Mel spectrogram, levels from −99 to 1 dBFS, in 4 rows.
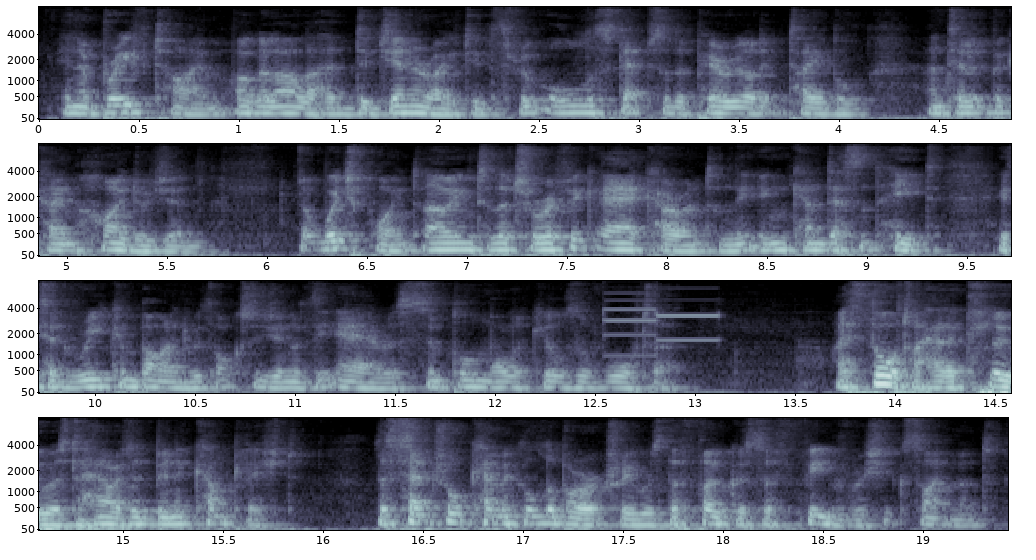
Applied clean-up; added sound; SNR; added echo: none; Alarm; 15 dB; reverberation time 0.3 s.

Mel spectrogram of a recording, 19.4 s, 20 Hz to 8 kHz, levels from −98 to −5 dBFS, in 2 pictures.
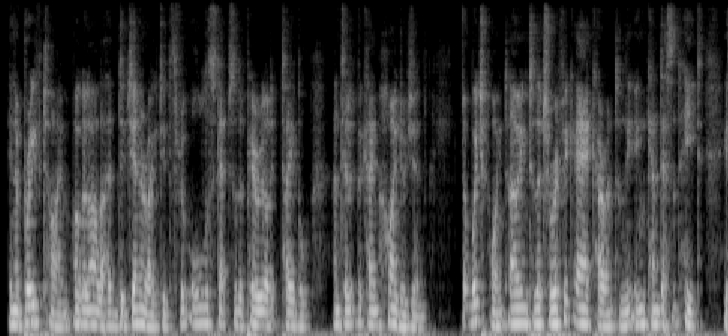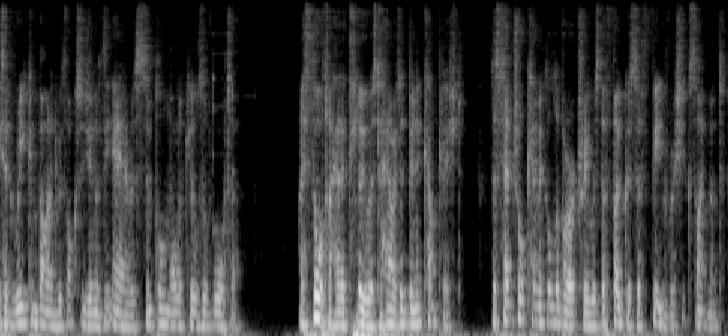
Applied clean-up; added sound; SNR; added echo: neural mask model DeepFilterNet 3.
